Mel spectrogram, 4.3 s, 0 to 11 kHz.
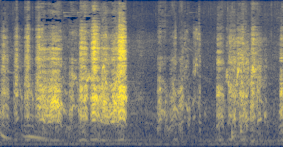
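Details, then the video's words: Geese making barking-like calls: rough, raspy honk bursts in a quick run during the first two seconds, then quieter, scattered harsh notes after a short lull. "Barking geese1 (거위의 멍멍소리1)"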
